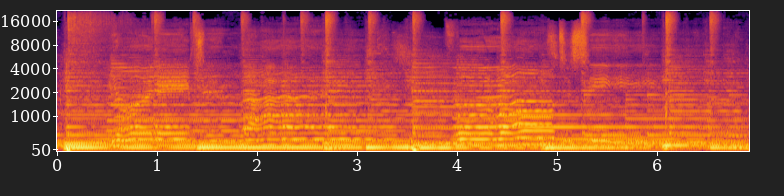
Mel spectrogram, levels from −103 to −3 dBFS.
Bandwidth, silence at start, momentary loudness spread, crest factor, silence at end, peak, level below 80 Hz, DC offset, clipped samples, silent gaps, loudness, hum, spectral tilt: over 20 kHz; 0 s; 4 LU; 14 dB; 0 s; 0 dBFS; -28 dBFS; under 0.1%; under 0.1%; none; -15 LUFS; none; -6 dB/octave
